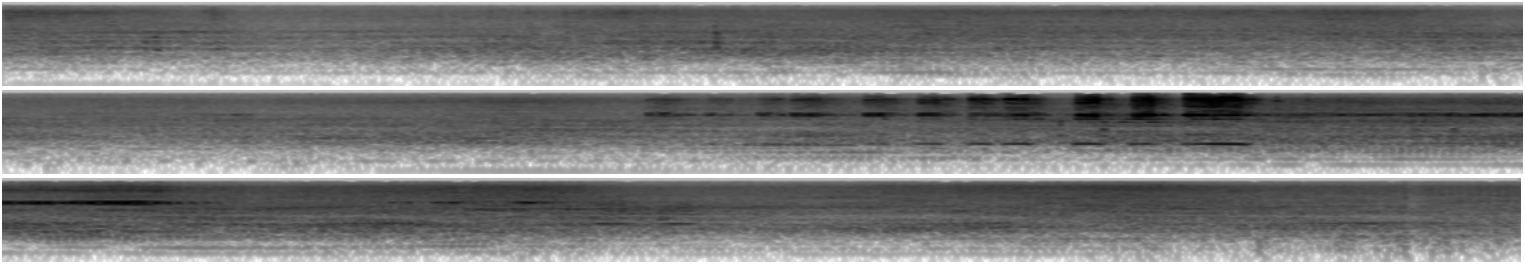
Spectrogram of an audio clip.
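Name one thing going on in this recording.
Small old car engines hum and putter as cars pass by one after another.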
